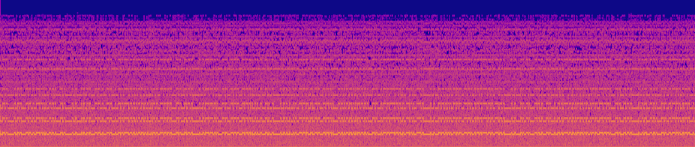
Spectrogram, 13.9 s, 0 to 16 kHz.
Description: Two-tone teleprinter signal, about 170 Hz shift.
